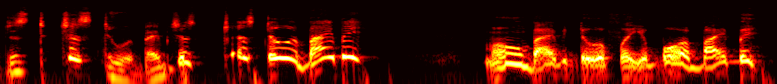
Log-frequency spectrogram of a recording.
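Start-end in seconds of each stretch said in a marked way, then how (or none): 1.3-2.8 high squeaky falsetto, louder. Pretend. Repeat in falsetto. 3.6-5.8 high falsetto begging; squeaky high pleading voice. Pretend. Begging listeners to subscribe.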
